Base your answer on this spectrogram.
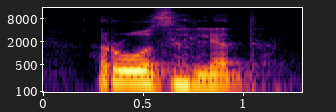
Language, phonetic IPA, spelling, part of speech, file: Ukrainian, [ˈrɔzɦlʲɐd], розгляд, noun, Uk-розгляд.ogg
- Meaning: 1. consideration 2. examination 3. trial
